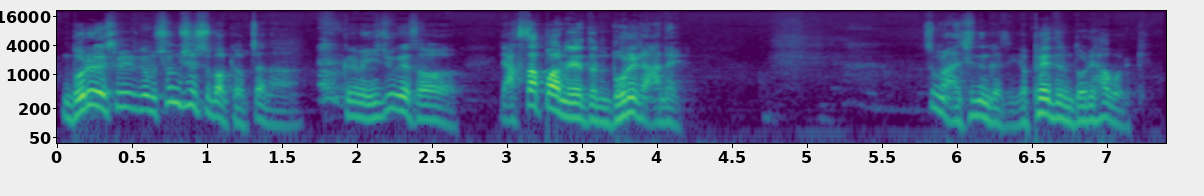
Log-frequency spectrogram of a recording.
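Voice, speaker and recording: With a breathy edge and rapid-fire delivery, a young man who teaches math spins a story for his students. His voice is lively, swooping, and mid-pitched, and he dramatizes the action with abrupt shouts and sound effects.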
